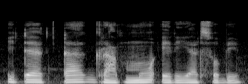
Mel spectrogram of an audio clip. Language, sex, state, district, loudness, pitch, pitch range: Bengali, male, Tripura, Unakoti, -15 LUFS, 100 Hz, 95-105 Hz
